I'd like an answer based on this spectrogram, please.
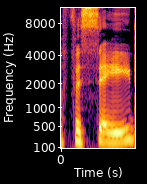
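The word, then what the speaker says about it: façade: like Tom said be careful um this isn't pronounced fade or uh facade it's facade uh it comes from French I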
